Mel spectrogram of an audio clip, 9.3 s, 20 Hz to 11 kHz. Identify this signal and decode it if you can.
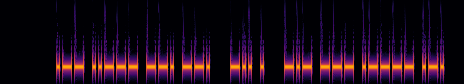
Morse code, heard as a keyed tone, about 20 wpm, 700 Hz. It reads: W2GG DE KO1R
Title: USA Callsign DE Callsign - 4 Characters - 20wpm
